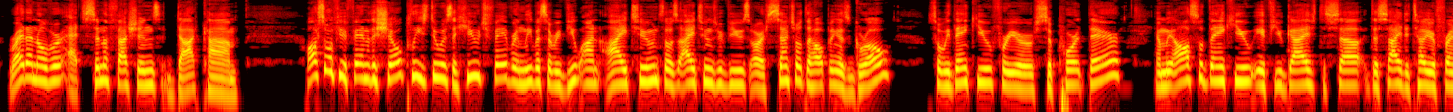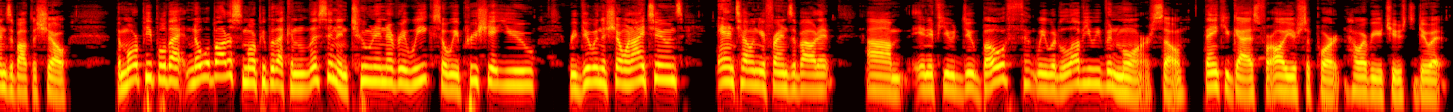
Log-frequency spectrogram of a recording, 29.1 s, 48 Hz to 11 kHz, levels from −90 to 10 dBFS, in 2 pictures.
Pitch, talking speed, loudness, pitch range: 185 Hz, 245 wpm, -19 LUFS, 160-220 Hz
